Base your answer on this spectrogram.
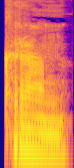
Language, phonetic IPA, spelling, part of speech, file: Polish, [krãn], kran, noun, Pl-kran.ogg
